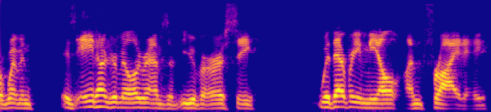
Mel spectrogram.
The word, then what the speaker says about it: uva ursi: If I'm pronouncing it correctly, is it UVA or UVa? UVa Ursi.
